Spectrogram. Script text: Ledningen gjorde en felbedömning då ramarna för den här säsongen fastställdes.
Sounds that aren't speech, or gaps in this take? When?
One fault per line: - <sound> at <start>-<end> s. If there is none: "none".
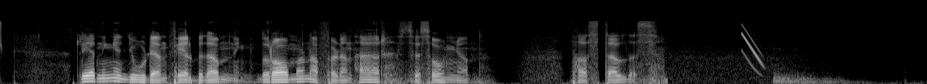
- chirp at 7.4-7.7 s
